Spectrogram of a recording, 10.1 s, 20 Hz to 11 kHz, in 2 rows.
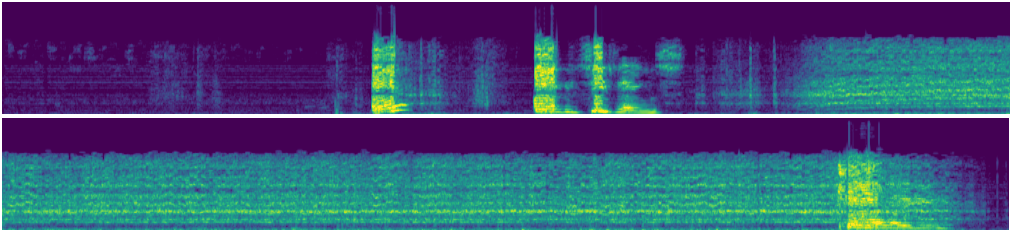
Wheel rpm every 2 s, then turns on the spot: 0, 110, 230, 240, 80.
none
